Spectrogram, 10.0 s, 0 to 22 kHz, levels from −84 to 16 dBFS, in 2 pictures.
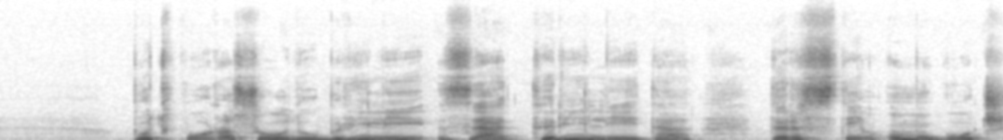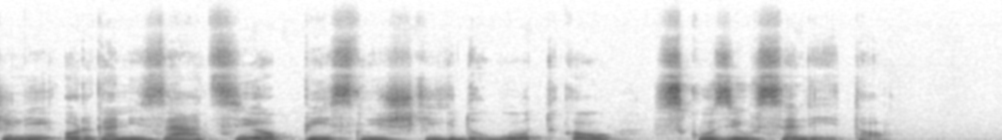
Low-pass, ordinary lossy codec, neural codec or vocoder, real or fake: none; none; none; real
